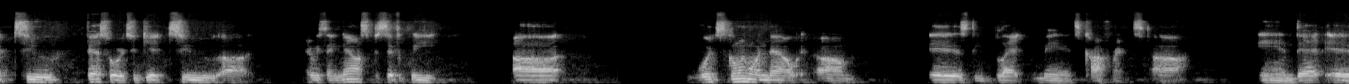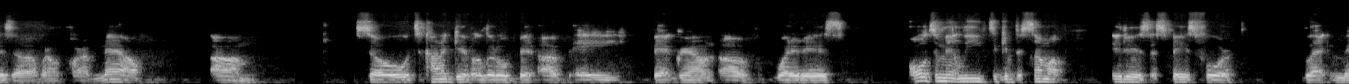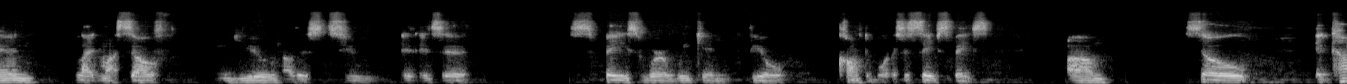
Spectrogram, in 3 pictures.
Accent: Philadelphia, Pennsylvania, United States; I am from Philadelphia, Pennsylvania, West Philly to be exact

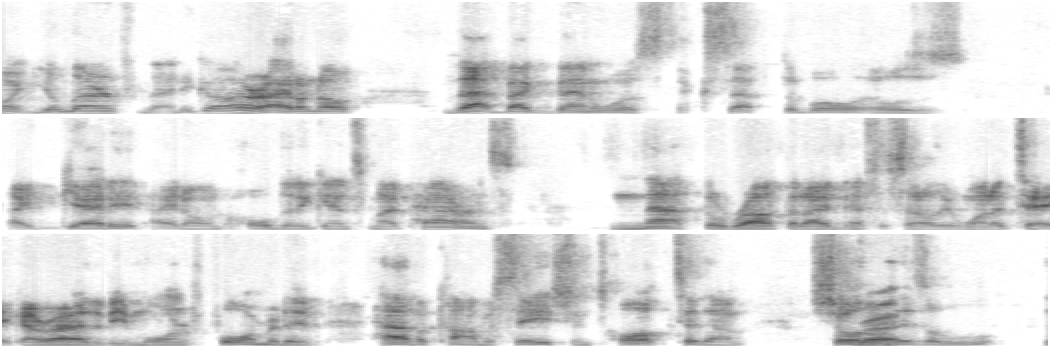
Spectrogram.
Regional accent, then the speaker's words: New York City, New York, United States; We grew up first in Jamaica, Queens, Hollis, not the best neighborhood.

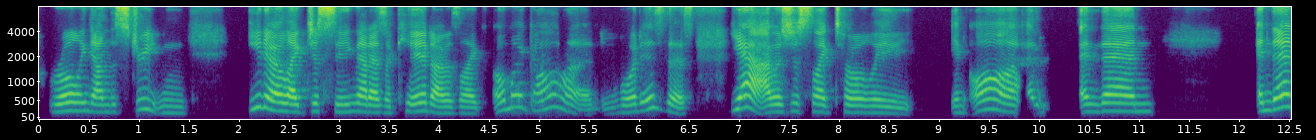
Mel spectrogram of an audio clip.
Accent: India; I just know just from being Indian, like I kind of see a lot of like a lot of disabled you know there's a lot of disabled people in india as well

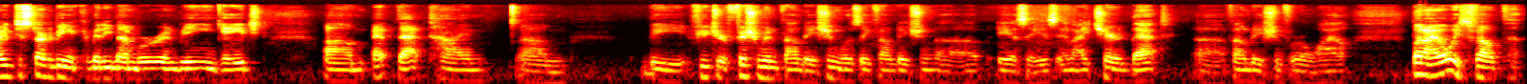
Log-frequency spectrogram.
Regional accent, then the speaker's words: Illinois, United States; moved away; also born or lived in northern Wisconsin; I grew up in Illinois

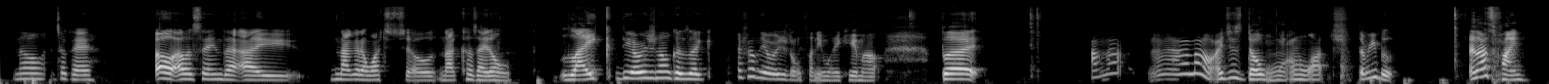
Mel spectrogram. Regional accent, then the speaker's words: Puerto Rico; first language Spanish; English is a second language; us Puerto Ricans

